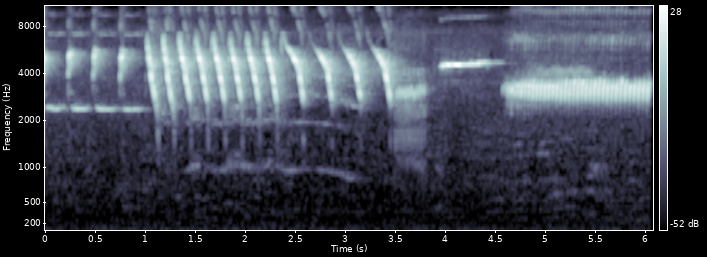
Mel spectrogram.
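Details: Song of a canary: short repeated notes, a fast cascade of descending slurred notes, a brief high whistle, then a long, even rolling trill.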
